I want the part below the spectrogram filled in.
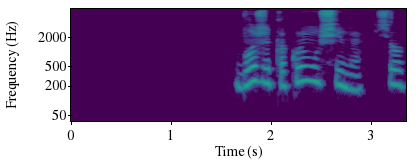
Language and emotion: Russian, neutral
